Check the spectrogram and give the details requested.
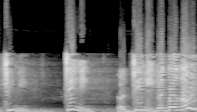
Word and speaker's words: Cheemee: Jamie's not calling you cheap. He's saying Cheemee.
